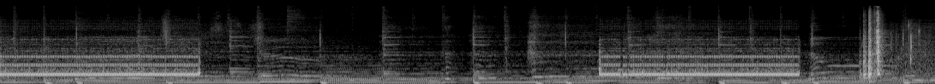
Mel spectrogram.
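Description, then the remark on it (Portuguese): A phone call to someone in São Paulo rings out with two long, steady tones about four seconds apart, with faint clicks between them, over a low, continuous musical background. “Produção, dá para conectar aí com, com o telefone, por favor?”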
